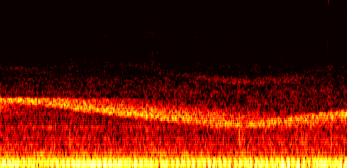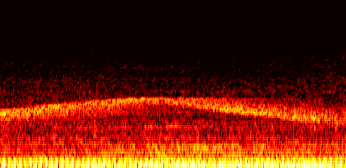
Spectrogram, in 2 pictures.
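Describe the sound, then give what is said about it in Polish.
An ambulance siren wails in a slow rising and falling sweep, loud, over a steady low rumble of engine and traffic noise, as the first ambulances drive off to a new hospital transferring young child patients. “Potem pierwsze karetki wyjechały do nowego szpitala.”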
